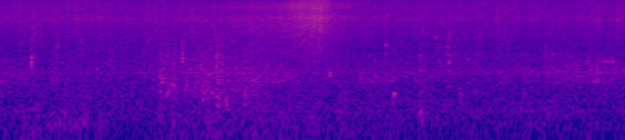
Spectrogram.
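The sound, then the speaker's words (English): A continuous deep rumble of rolling thunder at night blends with the steady wash of sea waves, forming a dense, low-heavy roar that swells briefly around the middle, with no voices. “With each scattered tear of the night sky, rumbles of thunder fill the air, rolling alongside the tenacious sea waves.”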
